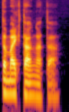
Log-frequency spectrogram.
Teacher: in tamaiki tangata, the I at the end of tamaiki always disappears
